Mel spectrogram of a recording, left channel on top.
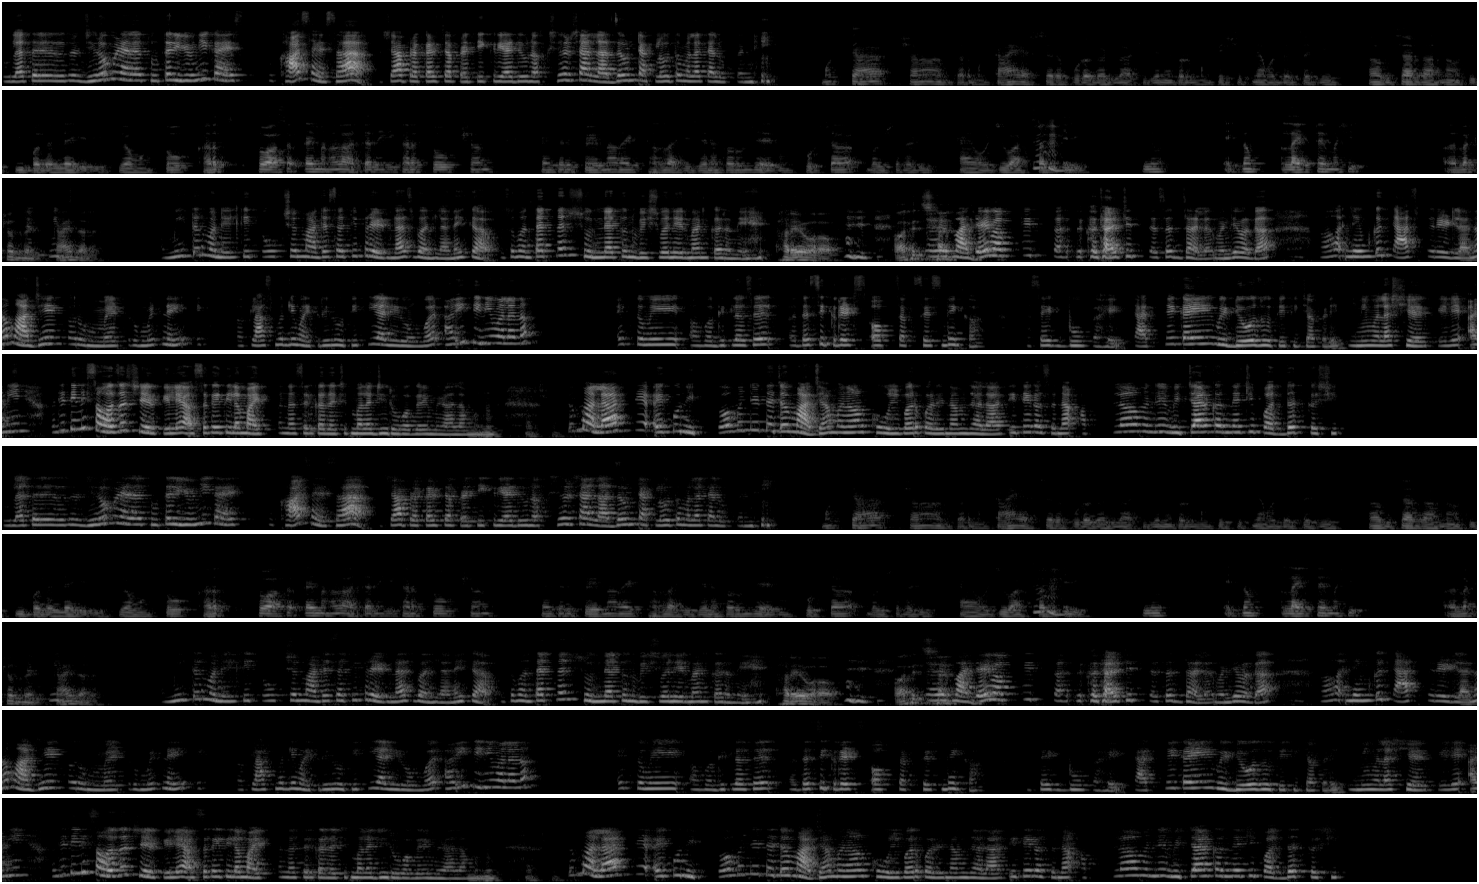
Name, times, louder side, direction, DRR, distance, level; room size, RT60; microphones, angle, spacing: voice 1, 0.0-2.4 2.8-7.7 25.1-25.4 29.6-30.1 31.1-37.1 37.9-38.4 38.7-46.1 46.7-49.5 50.4-54.0 54.6-64.4 64.7-69.7 70.1-72.3, left 3 dB, 85° left, 5 dB, 2.0 m, -38 dB
voice 2, 8.2-16.9 17.3-24.0 24.3-25.6 26.2-26.4 27.0-28.3 29.2-30.5 37.2-37.8 38.4-39.0 64.2-64.6, left 2 dB, 35° left, 4 dB, 2.5 m, -48 dB
14.0 x 9.8 x 2.2 m, 0.28 s
head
